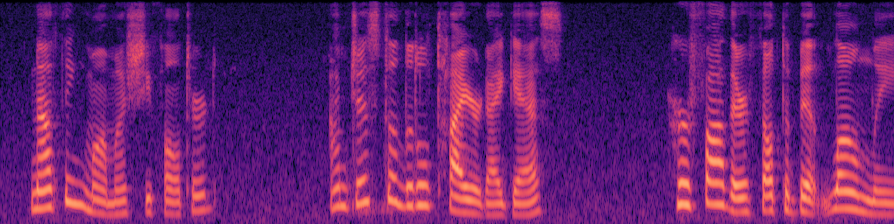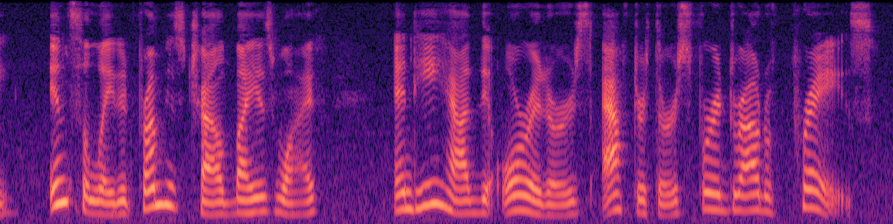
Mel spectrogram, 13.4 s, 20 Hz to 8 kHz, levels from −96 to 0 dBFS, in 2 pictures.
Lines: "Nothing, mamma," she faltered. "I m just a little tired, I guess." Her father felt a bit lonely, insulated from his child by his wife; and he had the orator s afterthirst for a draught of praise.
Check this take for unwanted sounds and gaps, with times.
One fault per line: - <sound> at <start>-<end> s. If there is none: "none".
none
